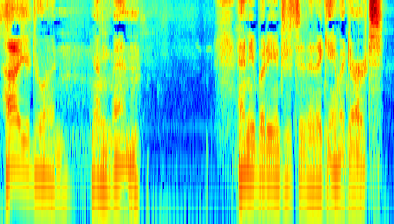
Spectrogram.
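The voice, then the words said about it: Fake Irish accent. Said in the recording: “I would fake an Irish accent. just to be interesting.”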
